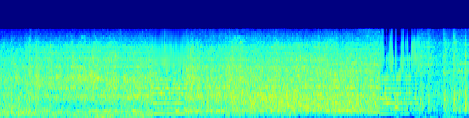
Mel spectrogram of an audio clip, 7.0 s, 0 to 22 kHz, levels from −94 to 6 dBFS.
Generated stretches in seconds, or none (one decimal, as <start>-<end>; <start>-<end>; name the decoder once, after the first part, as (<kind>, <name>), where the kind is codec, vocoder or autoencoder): 2.3-2.8 (vocoder, BigVGAN v2); 5.7-6.3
